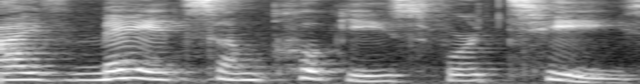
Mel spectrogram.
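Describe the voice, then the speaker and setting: A put-on character voice growls. Its pitch sits fairly high. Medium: read story. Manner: warm, patient.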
